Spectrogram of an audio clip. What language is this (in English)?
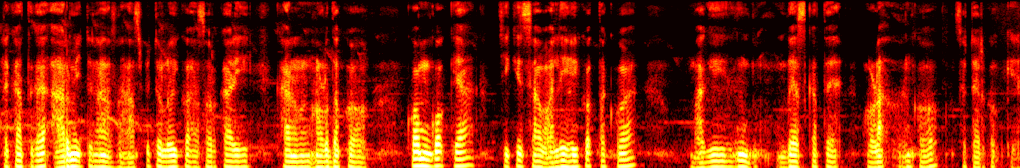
Santali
